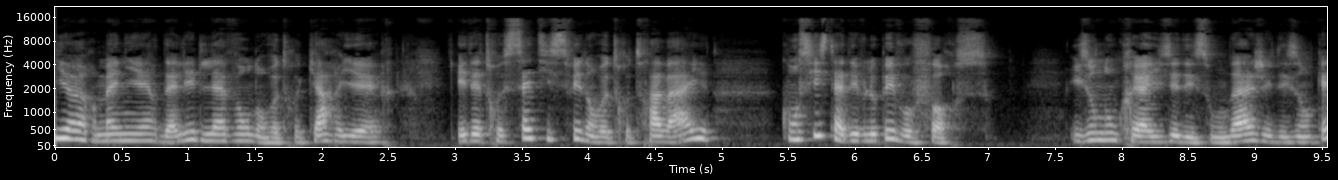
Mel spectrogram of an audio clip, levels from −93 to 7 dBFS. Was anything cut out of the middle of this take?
no; 0 cuts

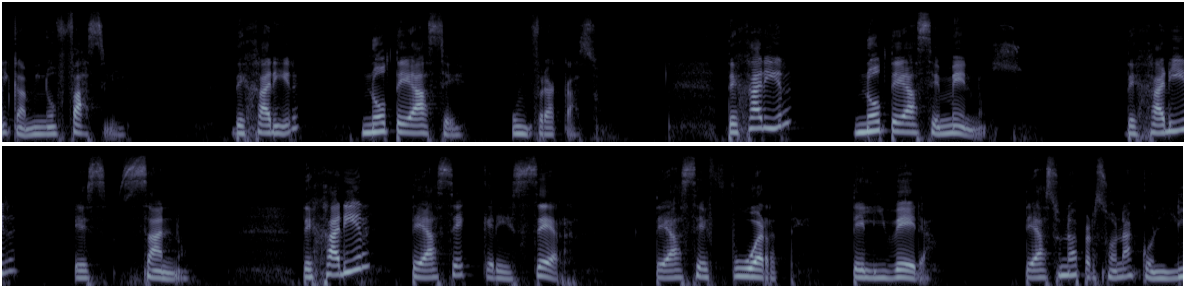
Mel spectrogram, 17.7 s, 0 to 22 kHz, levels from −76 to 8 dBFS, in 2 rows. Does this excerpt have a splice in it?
no; 0 cuts

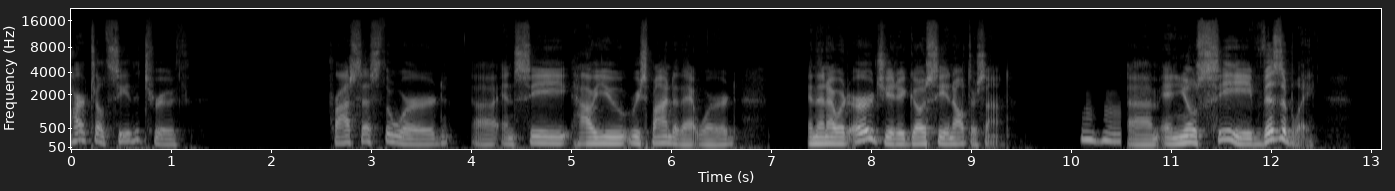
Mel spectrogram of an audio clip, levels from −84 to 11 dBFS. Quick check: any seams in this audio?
yes; 1 cut; at 10.5 s

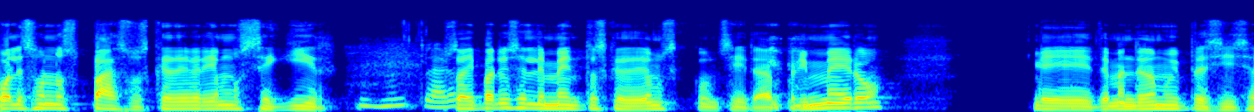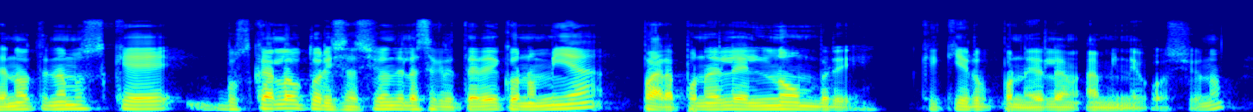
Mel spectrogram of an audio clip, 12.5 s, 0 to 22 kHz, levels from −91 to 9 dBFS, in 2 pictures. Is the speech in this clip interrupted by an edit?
no; 0 cuts

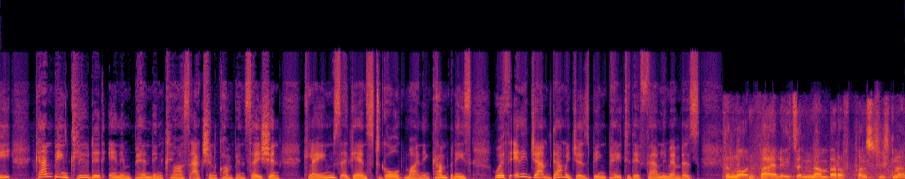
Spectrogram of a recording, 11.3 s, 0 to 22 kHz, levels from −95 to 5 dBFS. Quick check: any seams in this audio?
yes; 1 cut; at 9.0 s

